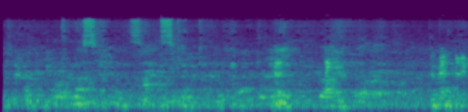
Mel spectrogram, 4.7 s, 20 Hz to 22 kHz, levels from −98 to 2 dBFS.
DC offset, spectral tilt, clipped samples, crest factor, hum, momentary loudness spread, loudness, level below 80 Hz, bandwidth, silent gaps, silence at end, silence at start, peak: under 0.1%; -4 dB/octave; under 0.1%; 20 dB; none; 11 LU; -30 LUFS; -64 dBFS; 12.5 kHz; none; 0 s; 0.05 s; -10 dBFS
